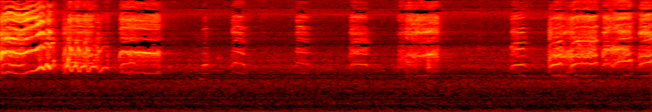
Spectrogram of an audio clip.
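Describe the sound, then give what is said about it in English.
A young blue jay gives its juvenile call again and again, harsh raspy squawks in short bursts with brief pauses, fairly loud, with no other sounds around them. “So the first call that you heard is the normal call for blue jays, and the second call was the whisper song, and then the third call is the juvenile bird call.”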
